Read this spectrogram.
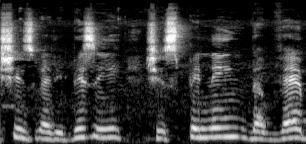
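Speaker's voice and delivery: plain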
